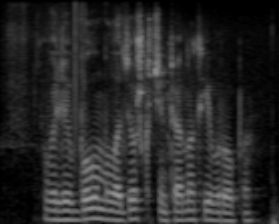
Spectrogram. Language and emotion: Russian, neutral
